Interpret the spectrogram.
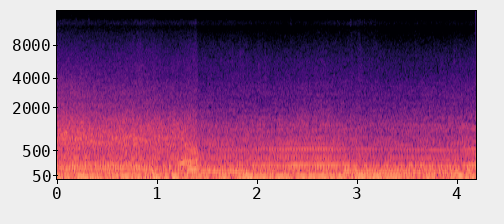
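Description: Engine of a stage 1 tuned, roughly 500 bhp BMW M convertible pulling under way, heard from the open-top cabin over wind and road noise. About a second and a half in, the engine note climbs briefly, then steps down to a lower steady pitch, as at a gear change.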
